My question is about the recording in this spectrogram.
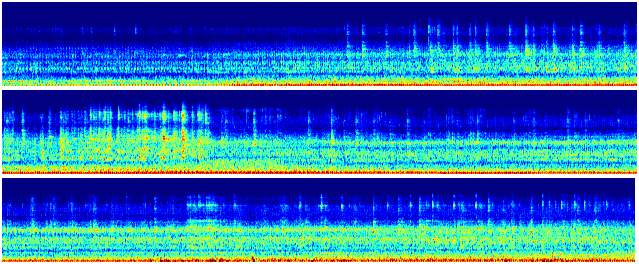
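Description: Backhoe loader's diesel engine running steadily as the machine moves along slowly, getting louder about three and a half seconds in. Brief noisy bursts about eleven seconds in and again around twenty-two seconds.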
